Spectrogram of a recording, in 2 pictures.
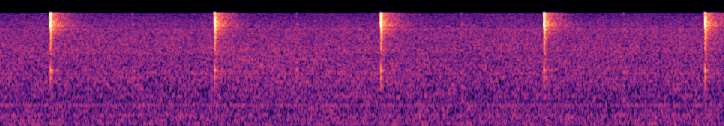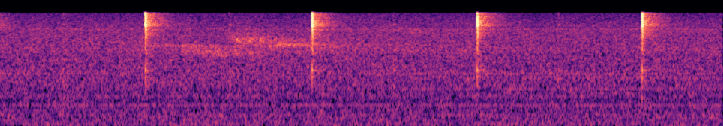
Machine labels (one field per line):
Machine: valve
